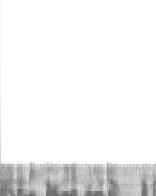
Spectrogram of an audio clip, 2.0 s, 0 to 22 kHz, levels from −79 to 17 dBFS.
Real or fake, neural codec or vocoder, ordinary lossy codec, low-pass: fake; codec, 16 kHz, 1.1 kbps, Voila-Tokenizer; none; 3.6 kHz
